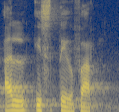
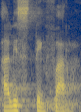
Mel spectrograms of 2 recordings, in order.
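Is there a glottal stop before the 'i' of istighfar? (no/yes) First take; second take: yes; no. First: A glottal catch separates 'al' from 'istighfar'. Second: The 'l' links smoothly into 'istighfar' without a catch. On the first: The speaker calls it wrong. "bukan al-istighfar" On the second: The speaker calls it right. "Bacanya yang benar itu al-istighfar"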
